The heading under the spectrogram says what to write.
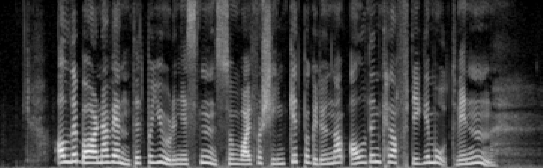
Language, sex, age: Norwegian, female, 54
